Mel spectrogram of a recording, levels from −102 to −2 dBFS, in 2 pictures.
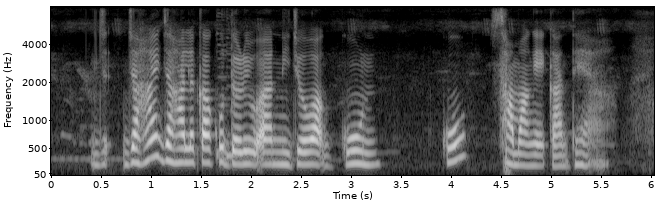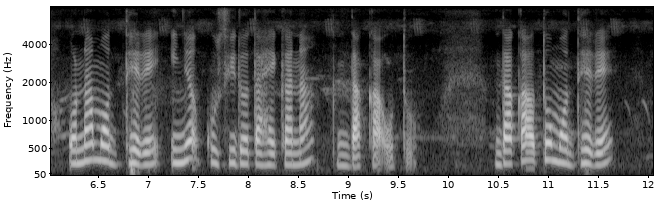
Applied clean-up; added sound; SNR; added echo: none; Plucked string instrument; 19 dB; none.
